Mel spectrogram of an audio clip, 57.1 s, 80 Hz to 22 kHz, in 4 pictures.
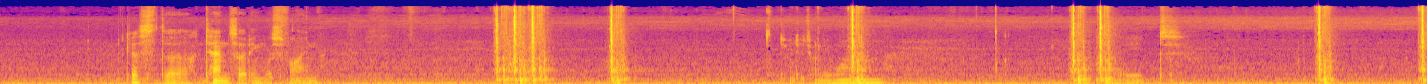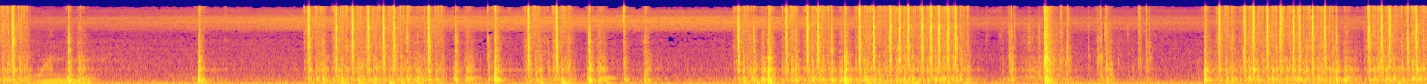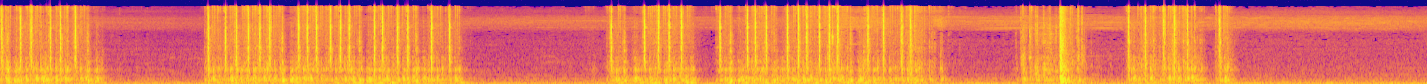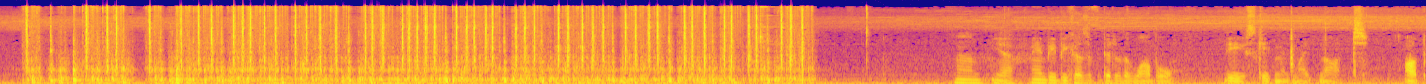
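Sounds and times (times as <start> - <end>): manual typewriter typing: 5.0 - 6.4, 8.3 - 8.8, 10.7 - 11.3, 13.1 - 13.4, 14.2 - 15.2, 17.3 - 20.6, 21.6 - 29.6, 30.6 - 33.2, 34.5 - 38.0, 38.7 - 40.9, 43.0 - 51.0.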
